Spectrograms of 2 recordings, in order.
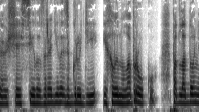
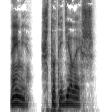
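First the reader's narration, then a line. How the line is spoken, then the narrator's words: Sharp question. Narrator (Russian): резко спросил ее Мэй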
